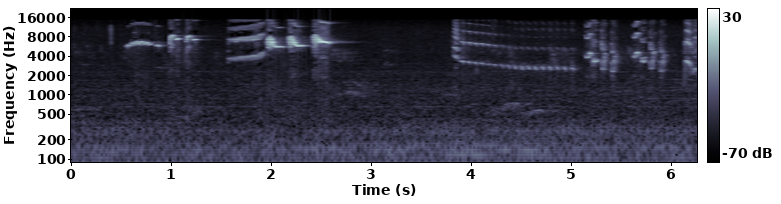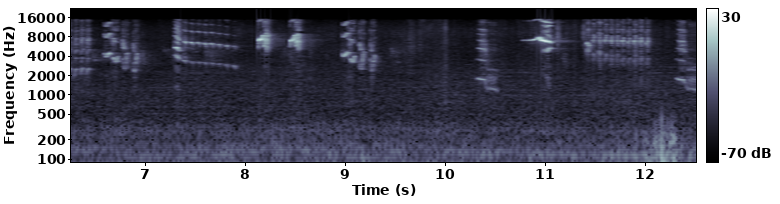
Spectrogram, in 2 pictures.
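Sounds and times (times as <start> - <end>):
Oriental magpie-robin song with whistled notes, descending trill and chattering: 0.0 - 12.5.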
